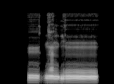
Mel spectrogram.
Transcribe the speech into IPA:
y ɡ æ̃ ɡ ũː

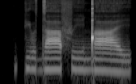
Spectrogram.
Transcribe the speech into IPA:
pʲ u d a f i ŋ͡ǃ a i̯

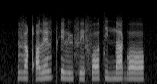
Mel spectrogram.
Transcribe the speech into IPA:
v ɛ qʼ a l ɛ v pʰ e l ʉ f e f ɔ t i n a ɡ ɔ

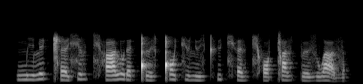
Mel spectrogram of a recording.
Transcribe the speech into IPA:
m i l e ǁ ɛ ɕ ə z t͡ɕʰ a l ʊ ɾ ɛ ǃ ʏ z ǃ ɔ t͡ɕ y l y z kʰ y t͡ɕʰ ɛ z t͡ɕʰ ɔ ǀ a z p ø z w a z

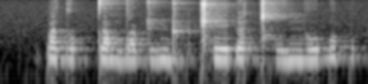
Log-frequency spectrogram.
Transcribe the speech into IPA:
p a d̪ ɔ p t̪ ɐ m dˤ a ʈ i̤ m ɖ o̤ p ǁʰ e ɗ ɐ ǀʰ o̤ ɲ o ɓ o p

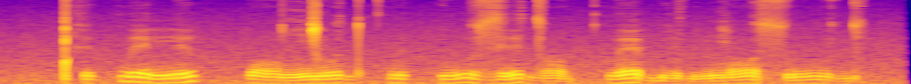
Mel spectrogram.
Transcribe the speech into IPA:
ǃʰ ɪ˨˩ kʷ e˦˨ n ɪ˧˥˧ pː ɔ˨˩ ŋ͡ǀ ʊ˧˥˧ d kʷʰ ɪ˦˨ k͡p u˧˥˧ z ɪ˧˥˧ d ɔ˨˩ kʷʰ ɛ˧˥˧ ɓ ɪ˨˩ d ŋ͡m ɔ˧˥˧ s u˧˥˧ d

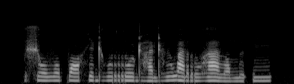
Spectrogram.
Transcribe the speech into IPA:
ʃ o β o p ɔ x i ɖʱ u r u ɖʱ a ɖʱ ʉ w a r u ɣ a ð ɔ m ʉ ʔ i

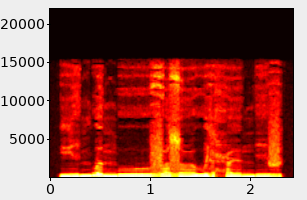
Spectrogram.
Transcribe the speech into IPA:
j i ŋ w ə ŋ uː v o zˤ uː lʲ ħ ʏː ŋ i v

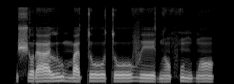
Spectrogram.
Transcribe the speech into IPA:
ʃ ɔ˨ ɾ aː˦ l u˦˨ m a˨ t oː˧ t oː˨˦ v eː˨ d ɔ̃˨ f ũ˧ ɡ͡b ɔ̃˨

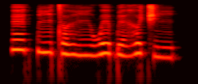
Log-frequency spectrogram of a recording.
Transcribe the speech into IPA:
eː˦ k͡p iː˧ t ə˧ ɣ iː˨ w e˦˨ ɓ e˨ ɣ ə˦ t͡ʃ iː˨

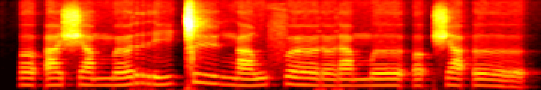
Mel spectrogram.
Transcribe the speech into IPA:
ʌ ʔ a ʃ a m œ r i ǀ yː ŋ a w f œː ɾ œ ɾ a m əː ʔ ʌ ʔ ʃ a ʔ əː

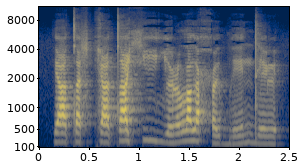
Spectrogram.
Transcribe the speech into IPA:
e˩ tˤ ʏ˩ ɬ k i˩ tˤ e˦˨ ç i˦˨ ʎ ʏ˩˧ ɭ lˠ ɯ˦˨ ħ ʏ˩ b e˩˧ n d e˩ ɭ

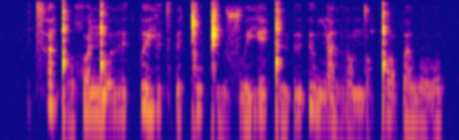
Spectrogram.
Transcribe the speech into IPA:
t͡sʰ ɐ˥˨ ɡ͡ǃ ɔ˩ χʷ a˧ ŋ͡ǃ o˧˩˧ r ɨ˧˩ t p ɘ˥˨ j ɨ˧ t ʔ ɘ˩ ǀ u˧˩ ǁ i˩ sʷ e˧˩˧ j e˧ ǃ ɨ˩ ʔ ɨ˧ ʔ ɨ˥˨ w ŋ a˧˩ r ɔ˩ n d ɔ˩ ǃ ɔ˥˨ p ɐ˧˩˧ w o˧˩˧

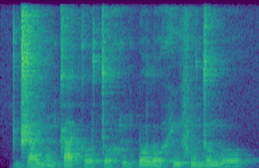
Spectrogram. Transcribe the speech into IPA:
d͡ʒ a˧ j ũ˧ k a˧ k o˨ t o˨˦ h ũ˧ k͡p o˦ l o˧ h ĩ˦ f ũ˧ d o˦ n o˧

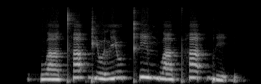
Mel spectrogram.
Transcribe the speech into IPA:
h w a˧ t̪ʰ a˦ ʔ ɡ j u˧ l j u˦ kʰ i˦ m w a˧ pʰ a˦ ʔ b i˨ ʔ

